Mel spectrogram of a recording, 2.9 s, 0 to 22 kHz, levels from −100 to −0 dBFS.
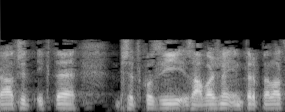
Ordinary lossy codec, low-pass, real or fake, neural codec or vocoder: MP3, 24 kbps; 7.2 kHz; real; none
